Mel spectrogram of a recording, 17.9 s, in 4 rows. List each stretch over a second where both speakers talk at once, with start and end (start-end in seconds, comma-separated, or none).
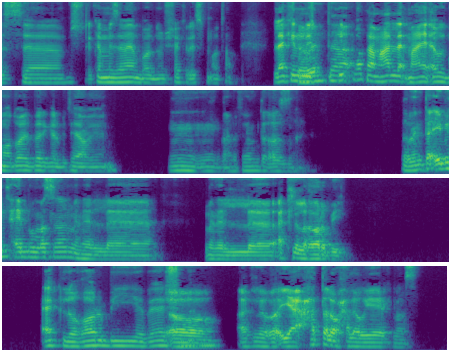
none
